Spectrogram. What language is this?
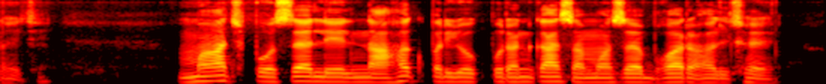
Maithili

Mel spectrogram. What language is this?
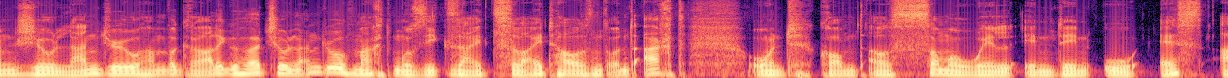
German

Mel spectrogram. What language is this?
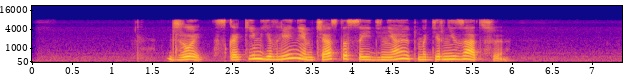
Russian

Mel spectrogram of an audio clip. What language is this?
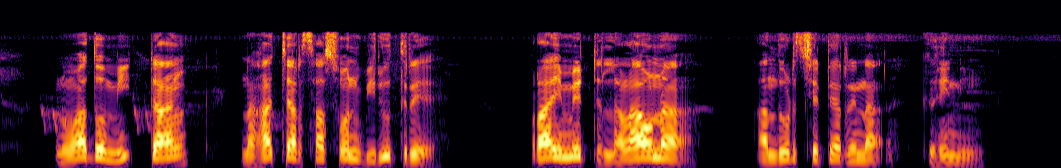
Santali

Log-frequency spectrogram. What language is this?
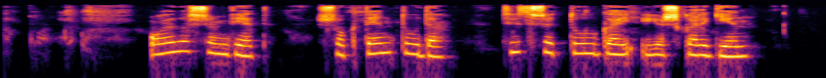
Mari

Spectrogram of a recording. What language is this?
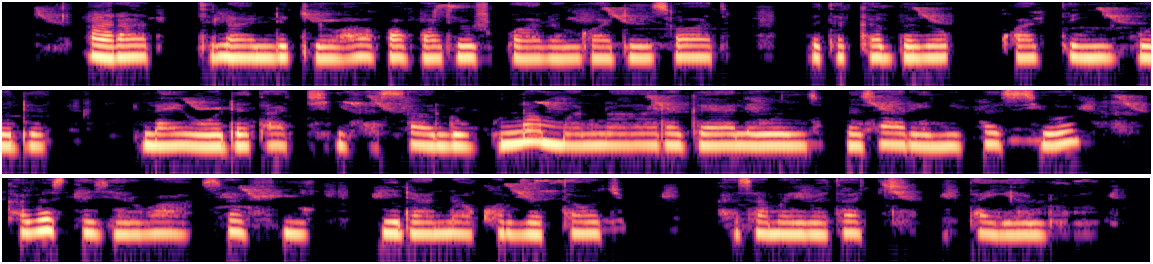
Amharic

